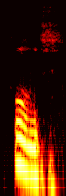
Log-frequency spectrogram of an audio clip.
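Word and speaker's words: fünf: 5 কে বলা হয় ফুনফ। 5 এর এখানে উমলাউট আছে, উমলাউট। আচ্ছা, 5 কে বলা হয় ফুনফ, উমলাউট আছে এখানে।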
